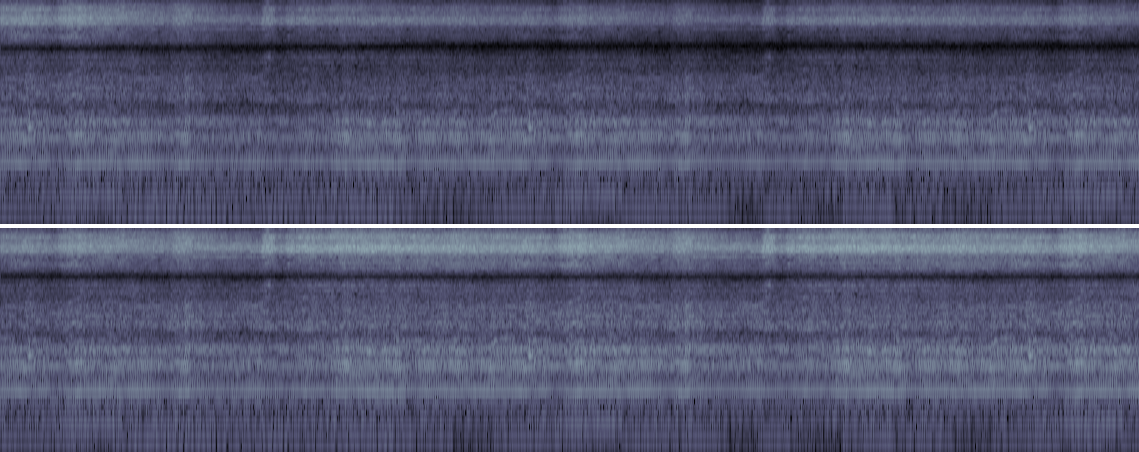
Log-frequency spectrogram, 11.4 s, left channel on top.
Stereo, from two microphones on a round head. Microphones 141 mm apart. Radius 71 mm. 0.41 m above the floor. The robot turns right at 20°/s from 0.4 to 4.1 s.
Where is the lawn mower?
175° left; by 11.4 s 115° right.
